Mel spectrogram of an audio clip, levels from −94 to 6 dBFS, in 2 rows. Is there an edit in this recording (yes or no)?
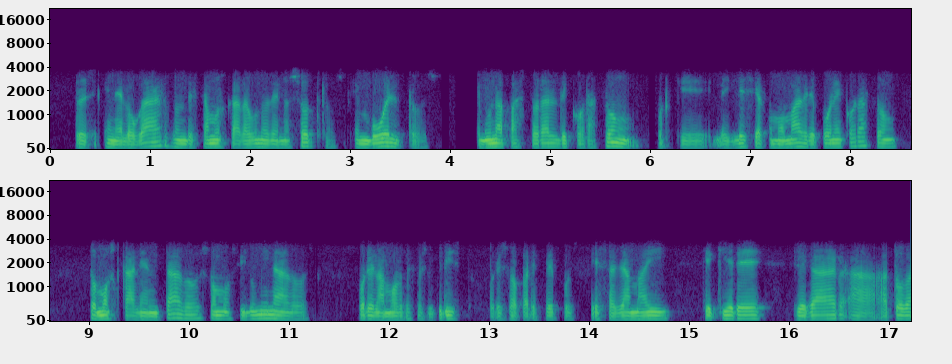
yes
